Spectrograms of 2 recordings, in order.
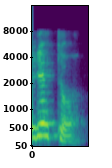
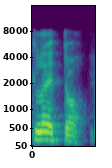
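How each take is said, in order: First: Leto with a softened l, as lieto; very soft l. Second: Said in the usual way. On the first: Shown as a demonstration. Showing students the over-soft version, palatalized lieto. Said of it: "very soft would be". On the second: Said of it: "I would pronounce it leto".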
